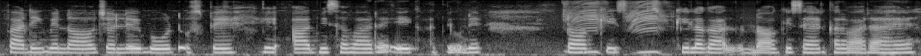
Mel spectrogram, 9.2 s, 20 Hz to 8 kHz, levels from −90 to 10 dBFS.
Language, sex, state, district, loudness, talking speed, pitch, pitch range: Hindi, female, Uttar Pradesh, Lucknow, -14 LUFS, 160 wpm, 215 Hz, 210-225 Hz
